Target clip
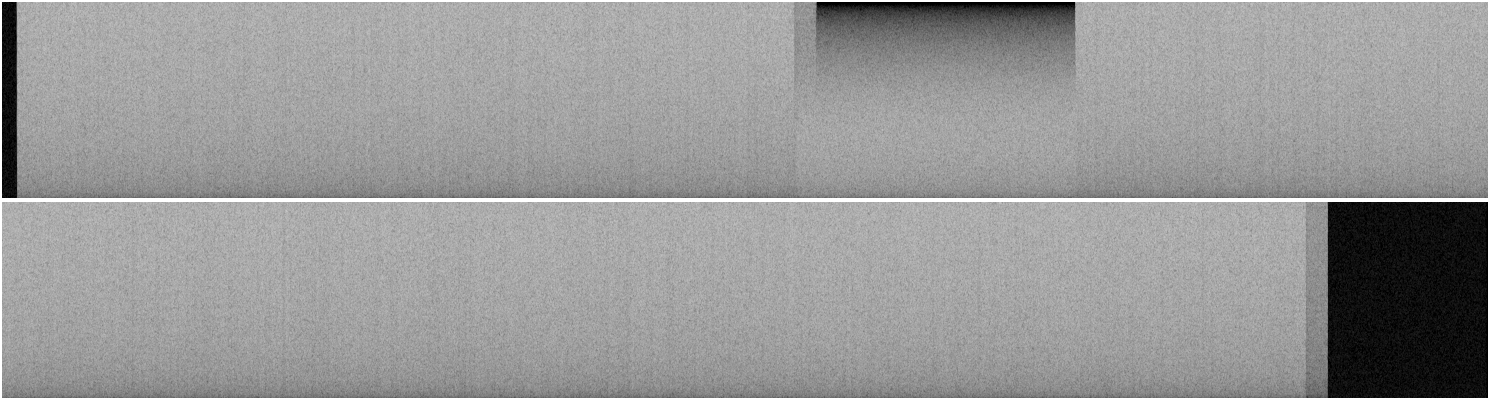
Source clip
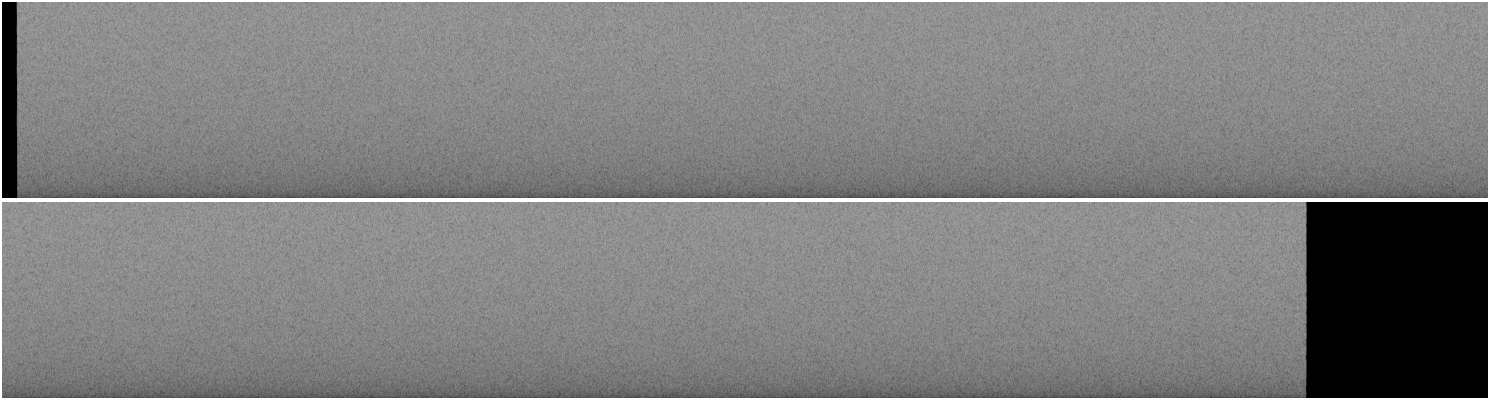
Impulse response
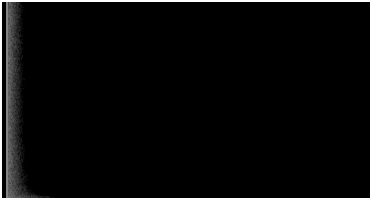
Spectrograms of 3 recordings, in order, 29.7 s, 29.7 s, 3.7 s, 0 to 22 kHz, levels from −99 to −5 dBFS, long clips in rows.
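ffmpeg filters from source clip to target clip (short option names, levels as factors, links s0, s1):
-filter_complex "[0:a]asettb=1/sr,asplit=3[s0][s1][s2];[s0]atrim=end=7.924[s3];[s1]atrim=start=7.92:end=10.74,asetpts=PTS-STARTPTS,afade=t=in:d=0.004:c=qsin,afade=t=out:st=2.816:d=0.004:c=qsin,lowpass=10000[s4];[s2]atrim=start=10.736[s5];[s3][s4]acrossfade=d=0.004:c1=hsin:c2=qsin[s6];[s6][s5]acrossfade=d=0.004:c1=qsin:c2=hsin,aecho=1:1:216:0.266,alimiter=level_in=9.44:limit=0.891:release=50:level=0:latency=1,volume=0.447"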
